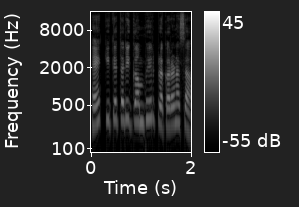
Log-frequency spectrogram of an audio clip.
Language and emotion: Goan Konkani, neutral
